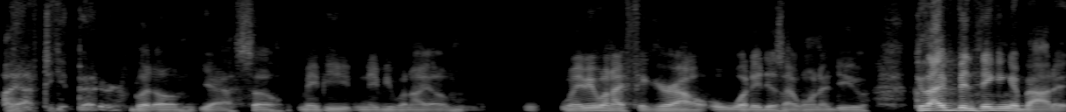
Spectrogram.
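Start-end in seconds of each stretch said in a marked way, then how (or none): 0.0-0.9 soft unvoiced whisper. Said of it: "I'm always like".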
